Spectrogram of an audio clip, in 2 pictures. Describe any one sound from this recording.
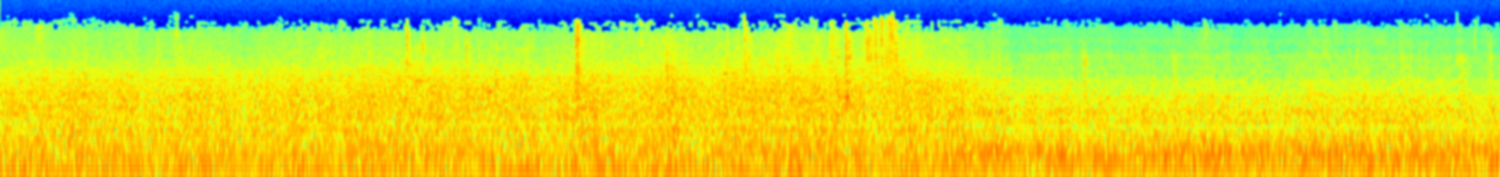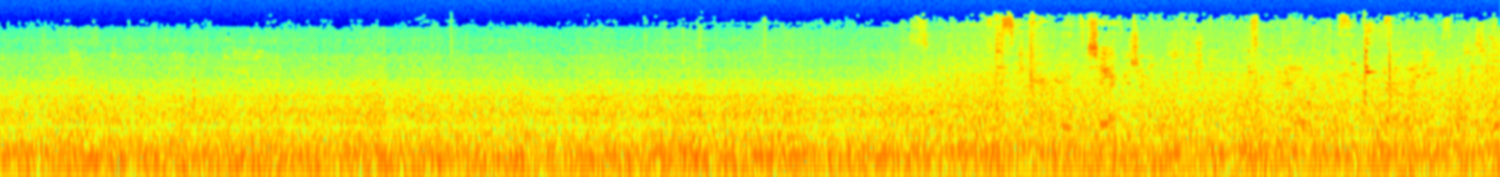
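Jet engines roar steadily in a cabin.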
